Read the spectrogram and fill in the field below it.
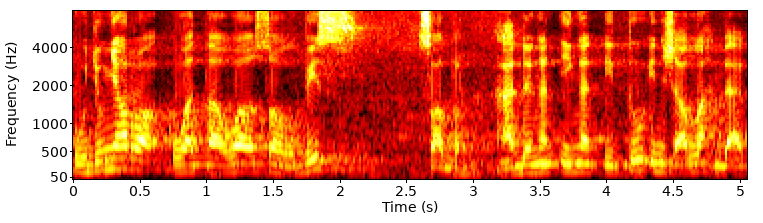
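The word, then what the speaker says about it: الصبر: Wa tawasau bis sabr. Banyak orang yang keliru baca ayat ini. Dibacanya wa tawasau bis sabri wa tawasau bil haqq. Kuali ya. Cara ngingatnya gampang Bapak Ibu. Ingat-ingat bahwa ujungnya semua huruf ra.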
